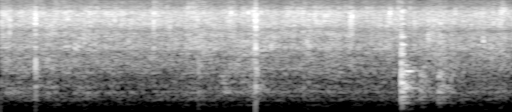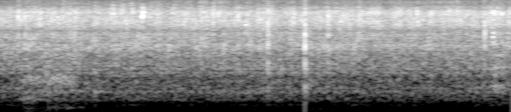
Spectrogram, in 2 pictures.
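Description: Browned mince and freshly added kidney beans sizzling steadily in a hot steel pan, with a few sharp clicks over the top.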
